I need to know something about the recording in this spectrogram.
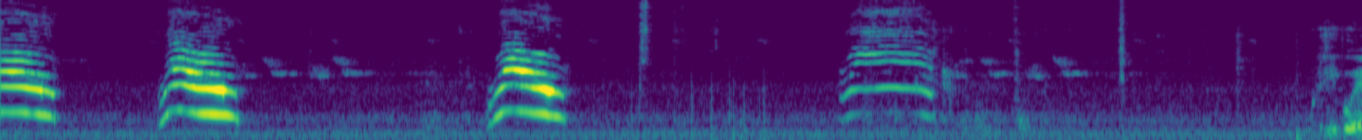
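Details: Young mountain-village kitten, about a month old, meowing as a sound to repel rats in the countryside; four clear arched, slightly nasal meows at irregular gaps of two to three seconds in a quiet room.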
